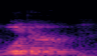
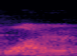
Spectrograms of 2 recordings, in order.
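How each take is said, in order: First: It is said in a Philadelphia accent. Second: It is said in a standard accent. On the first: "she's got the Philly accent. She says uh, "wooder"" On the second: "instead of"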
